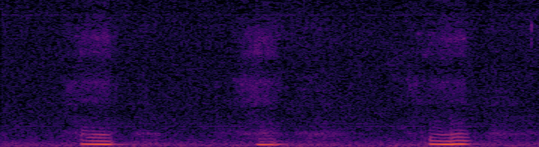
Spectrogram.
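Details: Bella, a pet Shih Tzu, asleep indoors, gives three short nasal snores with a low, buzzy tone and faint overtones, spaced about a second apart in a quiet room.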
